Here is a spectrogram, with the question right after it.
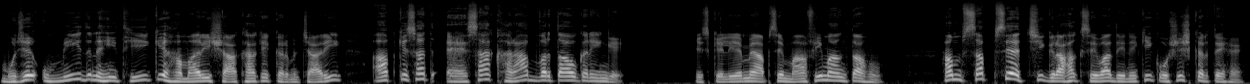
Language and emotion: Hindi, surprised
